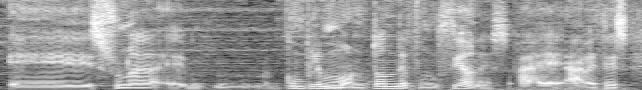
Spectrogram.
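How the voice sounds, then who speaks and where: A woman with a Spain Spanish accent explaining her craft in a casual, expressive way as a podcast guest. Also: a bass voice, unhurried. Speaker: podcast guest, true crime narrator and creator.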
